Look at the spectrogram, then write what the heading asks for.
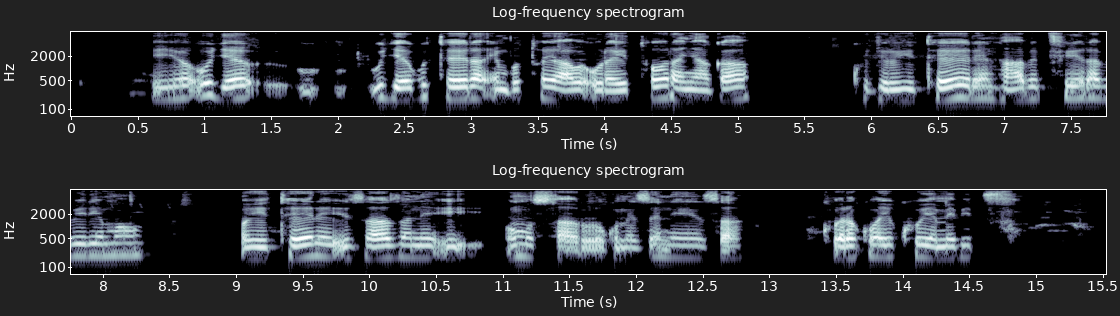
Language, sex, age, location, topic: Kinyarwanda, female, 36-49, Musanze, agriculture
